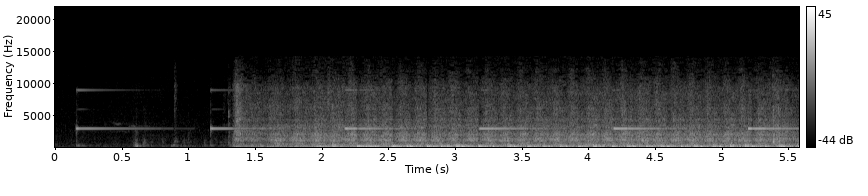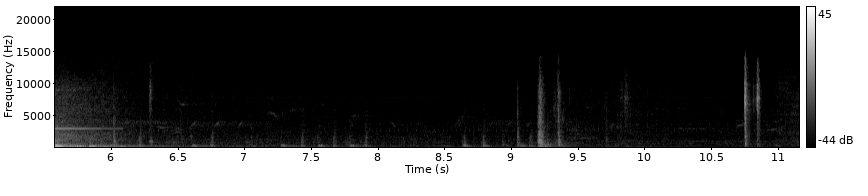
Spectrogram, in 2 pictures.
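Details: Circa-2006 VW Jetta TDI, down four years after an engine swap with new flywheel: steady starter cranking about four compression beats a second for five seconds, never firing; wiring and cam sensor ruled out, timing suspected; crank no start.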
